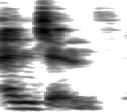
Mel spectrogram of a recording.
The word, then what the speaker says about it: ENGENE: They're going to call their fandom is called Engine, Engene. So it's spelled interesting, but they're called engines.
